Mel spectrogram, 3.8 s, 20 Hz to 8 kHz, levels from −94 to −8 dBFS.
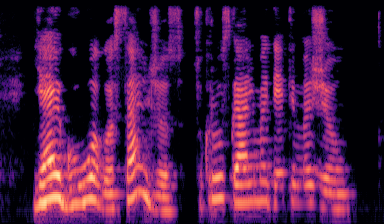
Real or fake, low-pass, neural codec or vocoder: real; 7.2 kHz; none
